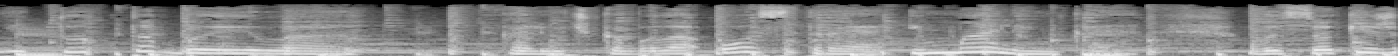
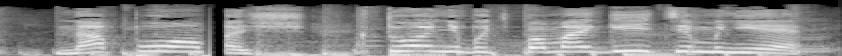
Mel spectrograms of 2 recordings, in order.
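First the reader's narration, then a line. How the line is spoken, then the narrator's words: Giraffe's shout. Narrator (Russian): закричал жираф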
